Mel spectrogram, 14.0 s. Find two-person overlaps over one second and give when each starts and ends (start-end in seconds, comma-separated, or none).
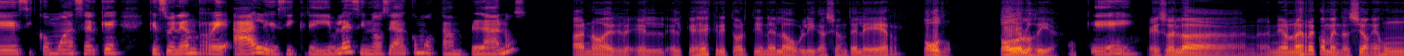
none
